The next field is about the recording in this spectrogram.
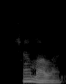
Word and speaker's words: Shyamalan: I think you said it Shyamalan. – Right. Shyamalan.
